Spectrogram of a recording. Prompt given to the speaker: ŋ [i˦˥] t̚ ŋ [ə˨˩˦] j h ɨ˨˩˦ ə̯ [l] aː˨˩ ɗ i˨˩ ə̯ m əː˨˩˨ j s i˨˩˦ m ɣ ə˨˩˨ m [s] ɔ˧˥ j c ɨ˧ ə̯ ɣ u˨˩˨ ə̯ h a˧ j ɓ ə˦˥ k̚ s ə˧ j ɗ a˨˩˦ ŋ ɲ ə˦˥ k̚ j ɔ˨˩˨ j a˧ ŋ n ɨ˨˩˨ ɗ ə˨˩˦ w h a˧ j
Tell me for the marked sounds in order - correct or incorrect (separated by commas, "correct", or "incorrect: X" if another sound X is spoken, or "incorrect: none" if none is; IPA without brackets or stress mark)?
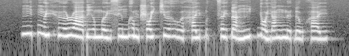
correct, incorrect: ə˧˥, incorrect: ɹ, incorrect: ʂ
